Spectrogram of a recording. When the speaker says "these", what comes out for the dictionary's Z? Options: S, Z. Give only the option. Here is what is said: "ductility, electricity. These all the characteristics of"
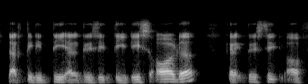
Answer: S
